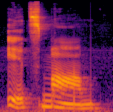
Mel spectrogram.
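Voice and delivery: usual speaking voice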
